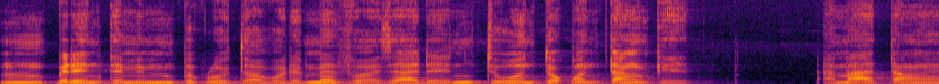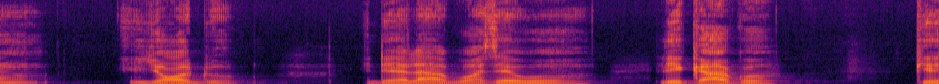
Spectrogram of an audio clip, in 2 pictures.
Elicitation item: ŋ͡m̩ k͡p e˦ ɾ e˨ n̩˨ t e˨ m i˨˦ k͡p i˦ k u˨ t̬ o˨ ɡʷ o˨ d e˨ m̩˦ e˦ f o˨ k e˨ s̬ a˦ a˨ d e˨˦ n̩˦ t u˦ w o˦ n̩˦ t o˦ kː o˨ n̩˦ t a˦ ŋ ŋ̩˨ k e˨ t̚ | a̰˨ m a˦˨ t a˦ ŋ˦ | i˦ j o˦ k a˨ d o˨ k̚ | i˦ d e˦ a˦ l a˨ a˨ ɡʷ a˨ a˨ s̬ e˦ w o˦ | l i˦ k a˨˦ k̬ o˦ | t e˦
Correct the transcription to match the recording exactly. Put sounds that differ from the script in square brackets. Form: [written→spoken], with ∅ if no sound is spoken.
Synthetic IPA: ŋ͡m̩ k͡p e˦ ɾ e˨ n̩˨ t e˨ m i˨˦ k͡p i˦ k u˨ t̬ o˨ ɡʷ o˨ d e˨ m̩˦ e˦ f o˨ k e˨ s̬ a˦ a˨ d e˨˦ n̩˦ t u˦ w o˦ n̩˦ t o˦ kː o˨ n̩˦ t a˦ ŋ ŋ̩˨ k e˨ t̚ | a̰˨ m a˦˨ t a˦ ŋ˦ | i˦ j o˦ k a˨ d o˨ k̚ | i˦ d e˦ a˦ l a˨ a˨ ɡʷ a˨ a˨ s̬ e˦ w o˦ | l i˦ k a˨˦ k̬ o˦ | [t→k] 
